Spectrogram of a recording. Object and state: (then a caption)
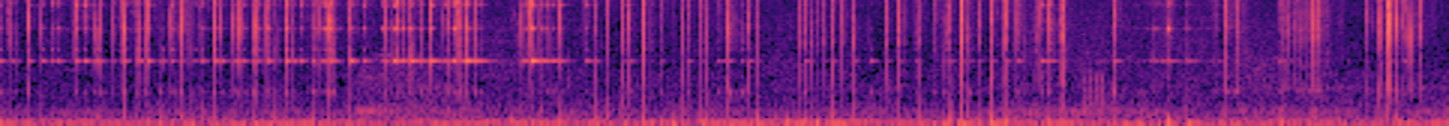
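Cut crystal tumbler, tapped with nails. Long pink nails tap and scratch the textured side and base of a small, hollow, empty cut crystal whiskey tumbler held in the hand. The result is a dense run of quick, crisp, bright clicks and scrapes with little ring, over a faint low hum.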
